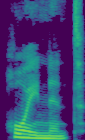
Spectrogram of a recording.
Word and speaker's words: poignant: poignant Both US and UK have the same pronunciation of this word. Stress, poi. Keep gnant soft and quick.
